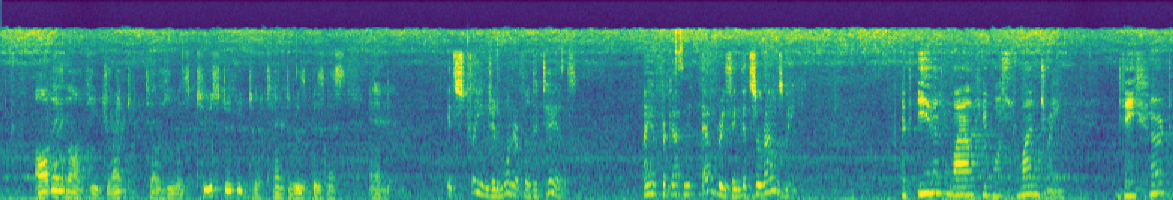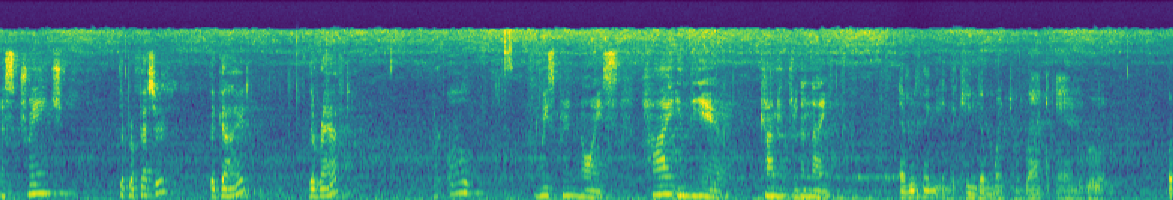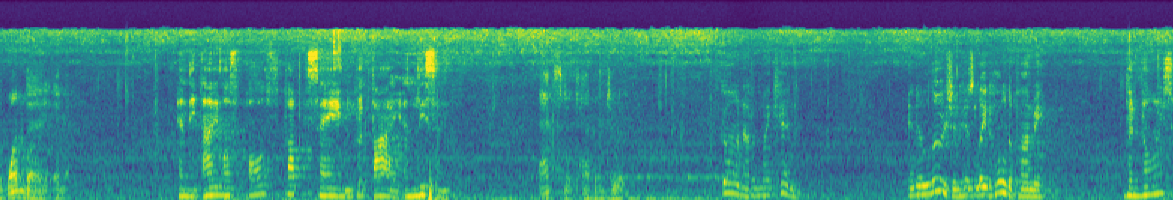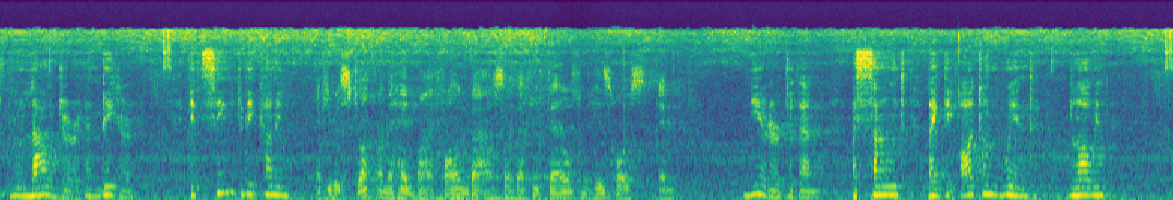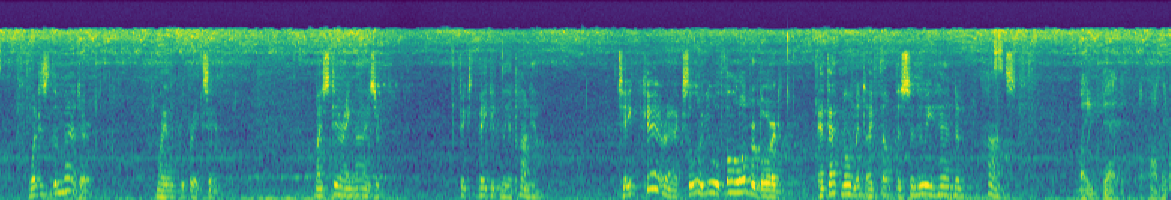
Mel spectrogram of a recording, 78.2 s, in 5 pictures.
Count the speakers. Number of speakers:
3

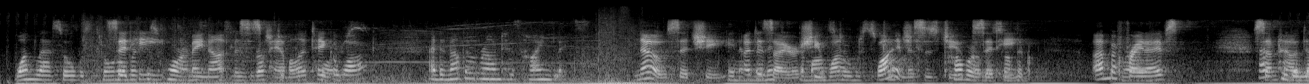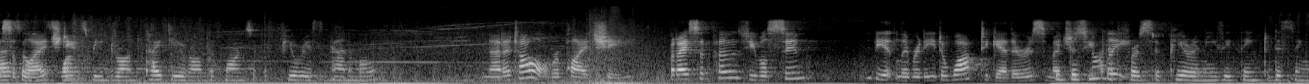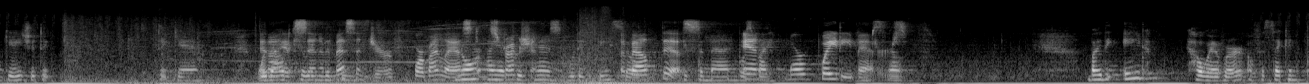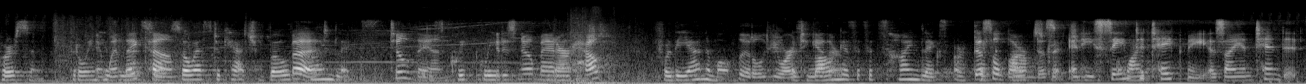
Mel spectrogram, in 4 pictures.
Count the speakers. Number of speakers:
2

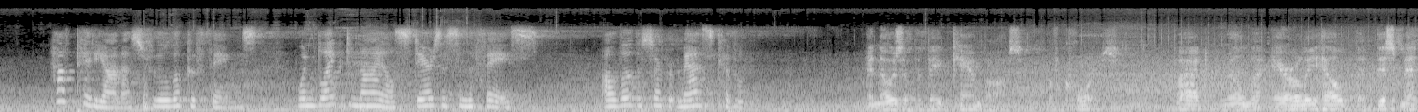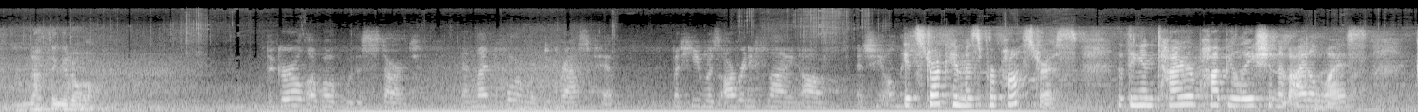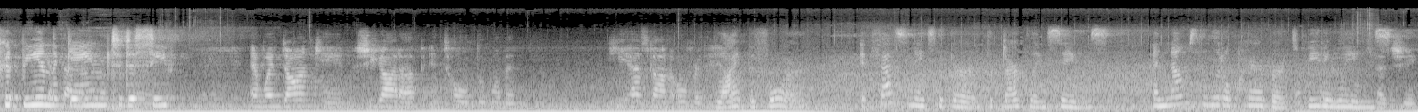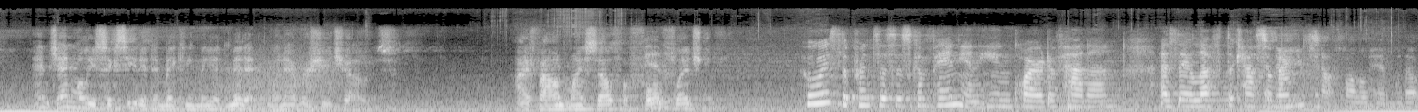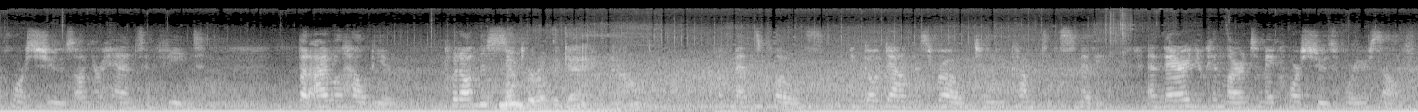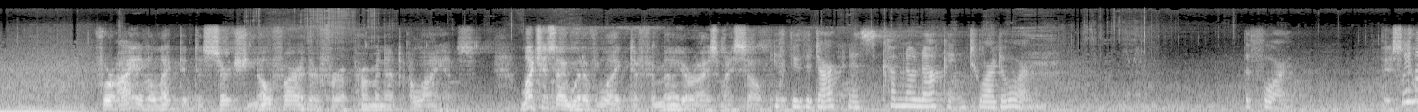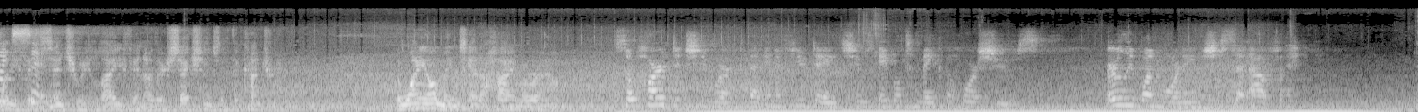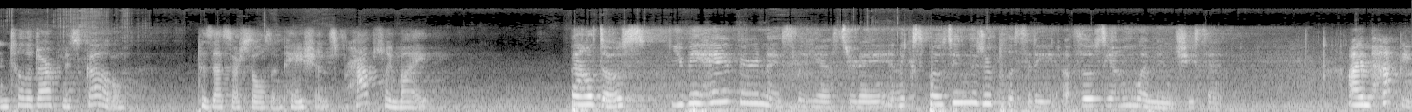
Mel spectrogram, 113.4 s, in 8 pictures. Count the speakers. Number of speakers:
4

